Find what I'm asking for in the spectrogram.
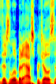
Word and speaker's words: Aspergillus: this has some asparagus in it. I'm saying it wrong. But how do you say it? – Aspergillus. – Aspergillus, exactly. I knew it. I could see it in my head. Aspergillus.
